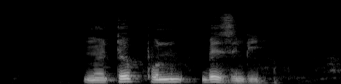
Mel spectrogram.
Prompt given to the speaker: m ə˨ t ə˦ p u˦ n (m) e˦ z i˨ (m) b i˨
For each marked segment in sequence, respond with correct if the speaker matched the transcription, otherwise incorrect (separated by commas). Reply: incorrect, correct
